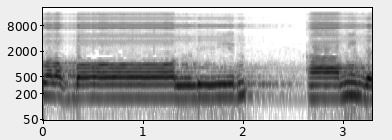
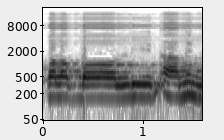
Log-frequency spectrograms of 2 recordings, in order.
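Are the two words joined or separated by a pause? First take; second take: paused; joined. First: A very short pause separates the two words. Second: The two words run together with no pause. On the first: The speaker calls it right. "Jadi ada berhenti sejenak ini" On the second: The speaker calls it wrong. "jangan sampai sambung"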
